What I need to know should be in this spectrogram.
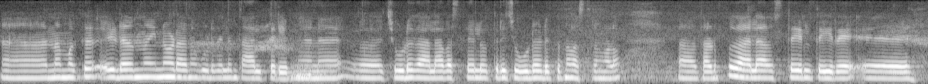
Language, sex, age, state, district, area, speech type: Malayalam, female, 18-30, Kerala, Pathanamthitta, rural, spontaneous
